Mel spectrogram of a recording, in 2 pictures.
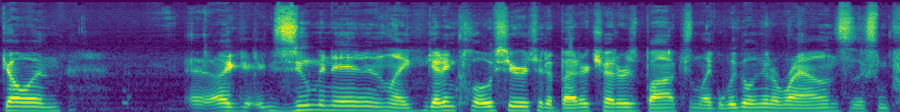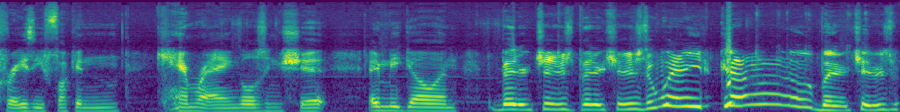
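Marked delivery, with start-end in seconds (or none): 10.4-13.4 high, loud frog-puppet voice, stretched-out "go". Retelling filming a Better Cheddars box up close: Kermit impression. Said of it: "like in that voice".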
